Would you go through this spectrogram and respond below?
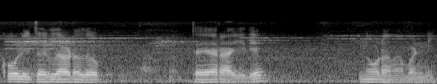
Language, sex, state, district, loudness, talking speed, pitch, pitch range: Kannada, male, Karnataka, Bellary, -18 LUFS, 80 wpm, 115 Hz, 110-135 Hz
